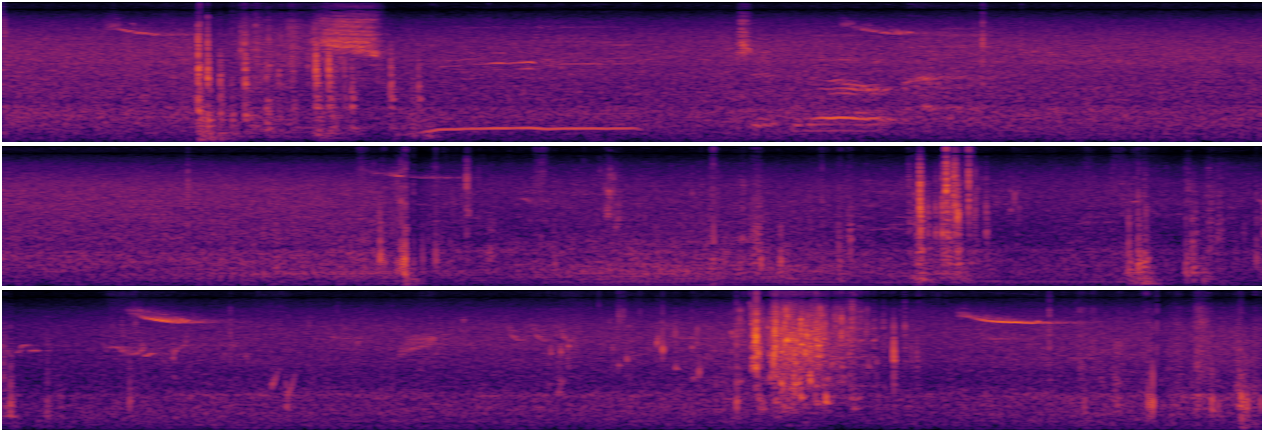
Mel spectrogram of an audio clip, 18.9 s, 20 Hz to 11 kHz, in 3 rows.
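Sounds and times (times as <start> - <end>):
water noise: 0.0 - 18.9
knocks and splashes: 0.9 - 2.3, 9.3 - 13.0, 15.4 - 17.3.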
